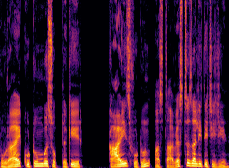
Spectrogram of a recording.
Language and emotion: Goan Konkani, sad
